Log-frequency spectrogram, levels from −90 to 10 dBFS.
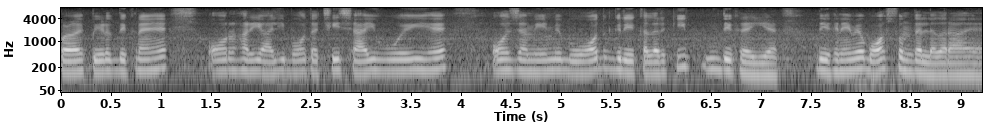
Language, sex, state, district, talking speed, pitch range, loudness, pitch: Hindi, male, Bihar, Begusarai, 195 wpm, 150-165 Hz, -19 LUFS, 160 Hz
